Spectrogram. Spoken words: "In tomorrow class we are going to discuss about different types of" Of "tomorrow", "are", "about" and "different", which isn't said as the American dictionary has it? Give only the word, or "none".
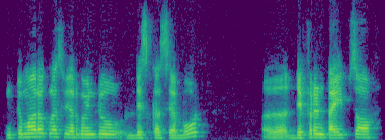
none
